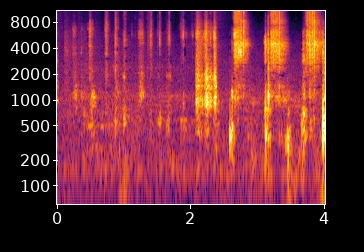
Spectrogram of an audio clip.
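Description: Hand tools on a steel scooter wheel rim: light metal clicks as nuts are fitted, then four short rasping bursts from about two seconds in as a socket wrench turns the wheel nuts.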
